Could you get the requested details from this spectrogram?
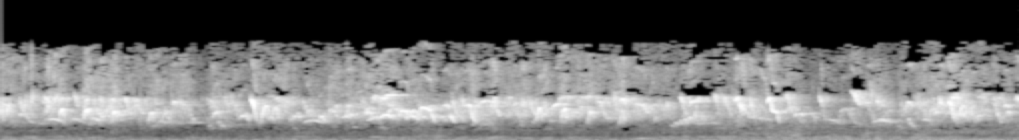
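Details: Contest-stable Javan bush lark (Parva type) kept for bird-singing competitions in Cilacap, Indonesia, delivering a long unbroken stream of shrill, scratchy twitters and rapid trills, high-pitched throughout, over a low hum of distant people talking.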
